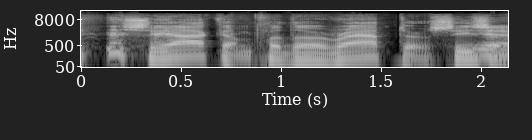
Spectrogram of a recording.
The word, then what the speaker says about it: Siakam: Sakanam or Saikim, or how do you pronounce his name? Pascal Siakam. Siakam for the Raptors.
